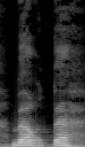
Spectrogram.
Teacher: اگر رکیں گے تو پھر تائے مربوطہ ہا کی ساؤنڈ میں چینج ہو جائے گی. بغتہ اور ہا کی ساؤنڈ نکلنی چاہیے.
